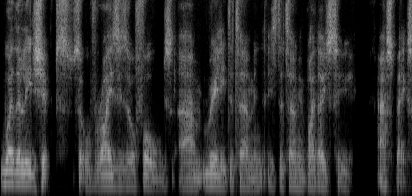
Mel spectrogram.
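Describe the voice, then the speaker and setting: A man speaks at a moderate pace with ordinary pitch variation. He has a British accent. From UK. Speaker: podcast guest host. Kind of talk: interview. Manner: hesitant with fillers.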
